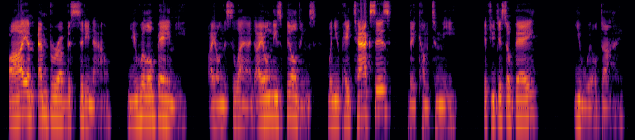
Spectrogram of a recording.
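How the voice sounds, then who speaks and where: Putting on a booming character voice, a man talks at a moderate pace and medium pitch with ordinary pitch variation. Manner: commanding.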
